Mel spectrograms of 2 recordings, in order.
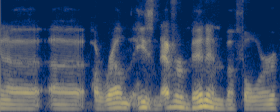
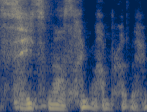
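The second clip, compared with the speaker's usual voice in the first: acted, flustered, panicky, freaked-out voice; 6 dB quieter than usual. Retelling a scene from a book, imitating someone freaking out. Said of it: "kind of freaking out".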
